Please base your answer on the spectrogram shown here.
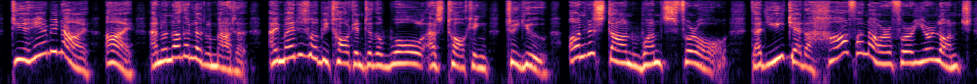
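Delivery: put-on high-pitched, irate boss with North of Ireland accent; indignant, high-pitched telling-off; angry scolding. A narrator's reading. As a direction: berate a slacking employee. Boss berates his clerk.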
